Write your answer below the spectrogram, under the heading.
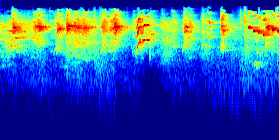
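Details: Black-headed parrots, a pair, making short raspy squawks and a quick falling whistle-like note, bursts spaced irregularly.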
